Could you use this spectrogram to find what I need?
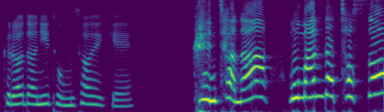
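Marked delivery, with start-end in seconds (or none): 1.9-3.7 high, loud fussing; worried, raised-pitch questions; alarmed concern. Acted. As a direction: check urgently whether they're hurt. Mother-in-law fussing over pregnant daughter-in-law.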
